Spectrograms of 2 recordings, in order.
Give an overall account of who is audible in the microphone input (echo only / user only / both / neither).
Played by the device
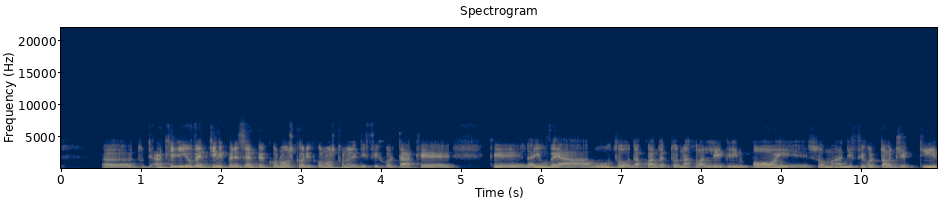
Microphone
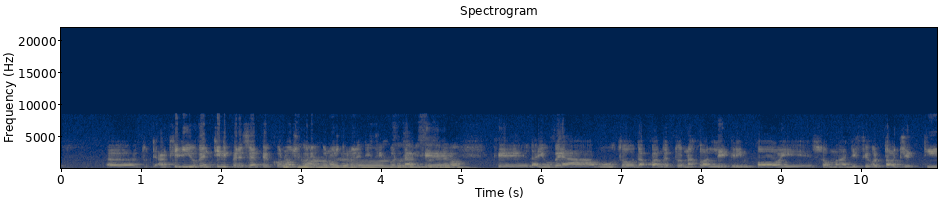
both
